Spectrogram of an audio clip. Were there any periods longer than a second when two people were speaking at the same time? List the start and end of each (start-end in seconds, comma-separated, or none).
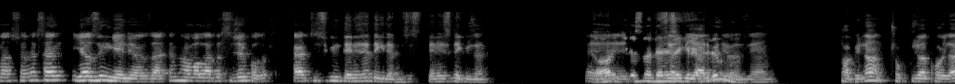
5.9-7.5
